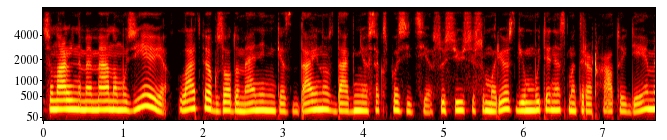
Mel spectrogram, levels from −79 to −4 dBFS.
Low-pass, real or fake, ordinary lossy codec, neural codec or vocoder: 7.2 kHz; real; MP3, 48 kbps; none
